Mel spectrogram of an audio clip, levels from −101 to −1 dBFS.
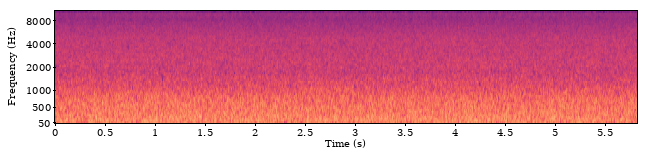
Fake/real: real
